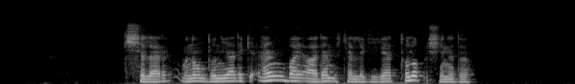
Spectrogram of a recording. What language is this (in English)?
Uyghur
